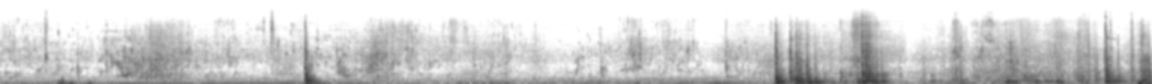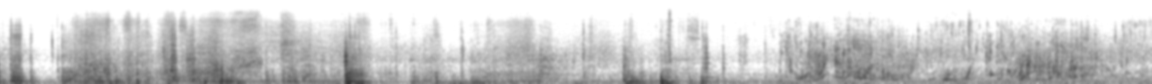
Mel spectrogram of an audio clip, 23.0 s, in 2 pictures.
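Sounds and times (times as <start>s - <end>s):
knocks and rustling in canoe: 0.1s - 23.0s
paddle bumping canoe hull: 2.8s - 4.1s, 7.6s - 12.0s.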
